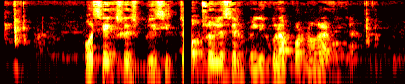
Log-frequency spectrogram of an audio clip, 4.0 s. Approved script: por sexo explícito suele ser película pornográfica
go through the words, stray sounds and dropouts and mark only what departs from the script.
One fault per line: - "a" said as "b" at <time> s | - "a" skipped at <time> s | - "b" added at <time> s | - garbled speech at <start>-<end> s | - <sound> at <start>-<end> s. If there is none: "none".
- dropout at 1.8-1.9 s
